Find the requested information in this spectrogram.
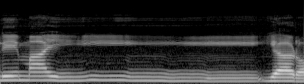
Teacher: নুন সাকিনের পরে আসছে ইয়া, এই তাজদিদ ধরে গুণনা করে মিলিয়ে পড়তে হবে, তখন এই মা মিলবে এই ইয়ার সাথে, এই নুন সাকিন পড়া যাবে না, কারণ সাকিনের সাথে তাজদিদের পাওয়ার বেশি।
